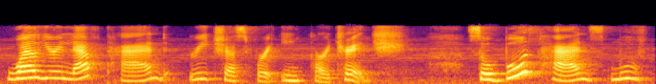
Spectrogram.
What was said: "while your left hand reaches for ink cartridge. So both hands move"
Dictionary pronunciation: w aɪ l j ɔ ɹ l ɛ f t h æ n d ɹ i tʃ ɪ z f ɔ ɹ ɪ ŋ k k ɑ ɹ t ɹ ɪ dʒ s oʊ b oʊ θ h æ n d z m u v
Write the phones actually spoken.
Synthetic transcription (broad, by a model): w aɪ l j ɔ ɹ l ɛ f t h æ n d ɹ i tʃ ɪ s f ɔ ɹ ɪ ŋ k k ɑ ɹ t ɹ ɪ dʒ s oʊ b oʊ θ h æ n d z m u v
